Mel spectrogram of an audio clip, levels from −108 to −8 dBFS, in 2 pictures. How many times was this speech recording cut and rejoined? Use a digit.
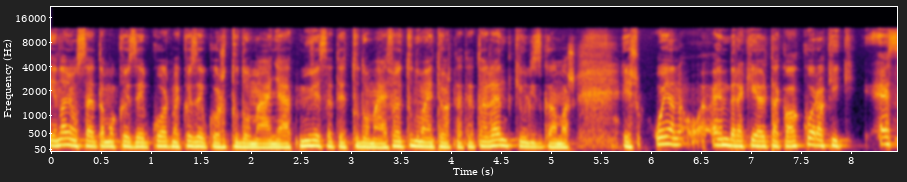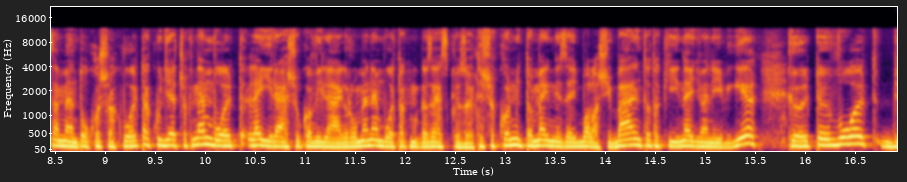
3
